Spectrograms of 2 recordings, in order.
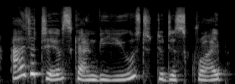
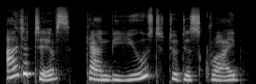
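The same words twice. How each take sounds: The two takes are said the same way.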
